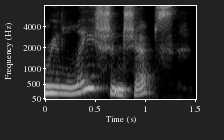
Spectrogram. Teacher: So in relatives, it's right, it's a T as we would expect, but in relationships, that T becomes a sh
